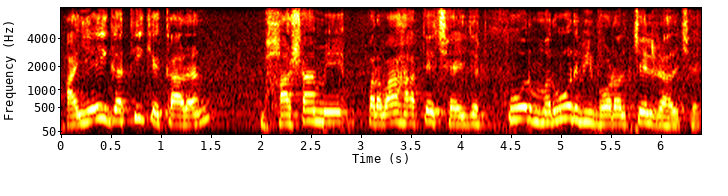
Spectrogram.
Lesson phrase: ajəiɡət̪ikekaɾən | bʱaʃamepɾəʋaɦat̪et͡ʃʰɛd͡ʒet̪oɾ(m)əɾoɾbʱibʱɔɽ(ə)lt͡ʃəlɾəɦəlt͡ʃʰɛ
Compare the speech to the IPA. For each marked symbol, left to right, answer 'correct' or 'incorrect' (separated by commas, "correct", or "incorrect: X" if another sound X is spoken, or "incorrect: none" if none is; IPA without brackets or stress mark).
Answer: correct, correct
